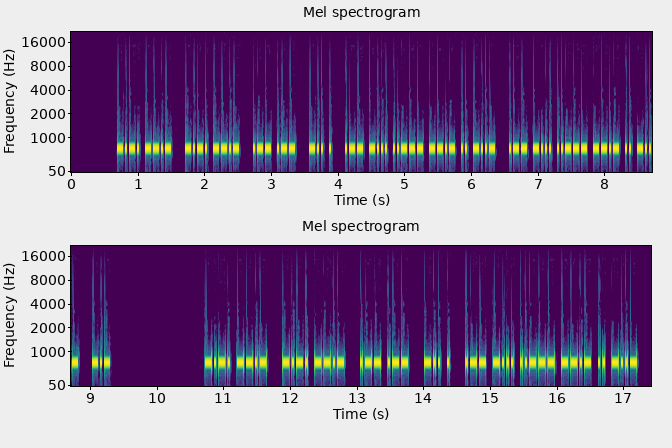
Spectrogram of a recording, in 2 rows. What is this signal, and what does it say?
Morse code, heard as a keyed tone, about 40 wpm, 700 Hz. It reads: CQ CQ WW DE WB2QIX WB2QIX K CQ CQ WW DE WB2QIX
